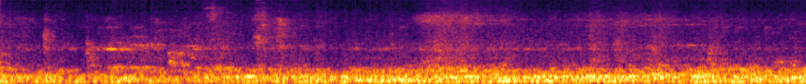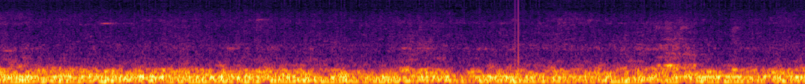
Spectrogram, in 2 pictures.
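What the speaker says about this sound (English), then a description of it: "Let's wait till the train goes." A train rumbles past outside a city council meeting room, a steady low droning roar lasting throughout, fairly distant and muffled indoors, with faint voices in the room.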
